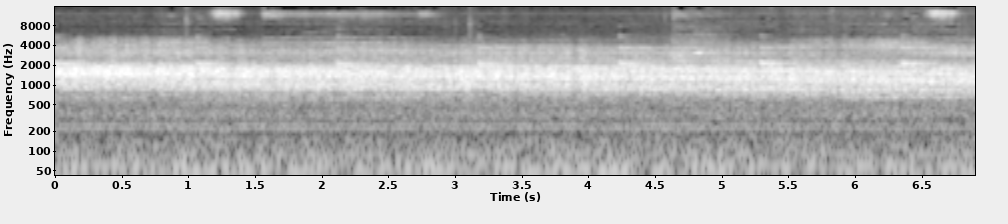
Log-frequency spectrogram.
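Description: HO-scale ES44AC model's ESU sound decoder playing diesel locomotive engine sound through its small Bowser speaker, steady as the model rolls along the track; the small speaker gives it a thin, mid-pitched sound with little bass.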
